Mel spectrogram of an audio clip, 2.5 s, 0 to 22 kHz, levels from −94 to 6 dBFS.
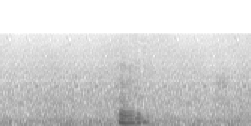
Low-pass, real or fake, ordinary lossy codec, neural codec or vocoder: none; fake; none; codec, 16 kHz, 1.1 kbps, Voila-Tokenizer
